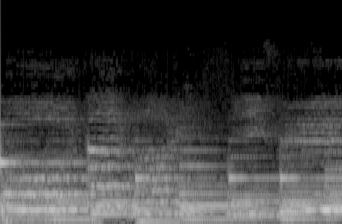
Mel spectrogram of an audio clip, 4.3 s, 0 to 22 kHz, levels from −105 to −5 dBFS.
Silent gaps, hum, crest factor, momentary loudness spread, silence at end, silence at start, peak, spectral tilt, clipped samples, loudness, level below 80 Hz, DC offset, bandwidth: none; none; 14 dB; 6 LU; 0 s; 0 s; -22 dBFS; -10 dB/octave; under 0.1%; -38 LUFS; -52 dBFS; under 0.1%; 4 kHz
